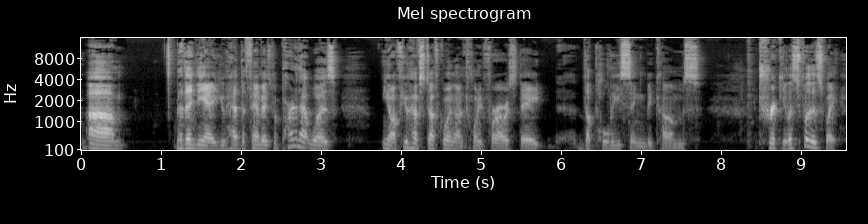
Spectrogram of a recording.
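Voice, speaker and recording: Bright-voiced man telling a rambling story. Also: mid-range voice, normal speed. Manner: rambling with many restarts, amused. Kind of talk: casual chat, storytelling.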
